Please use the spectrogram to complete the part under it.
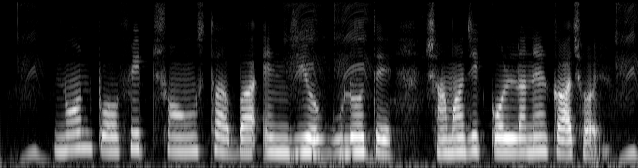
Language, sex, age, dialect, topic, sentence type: Bengali, female, 25-30, Standard Colloquial, banking, statement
